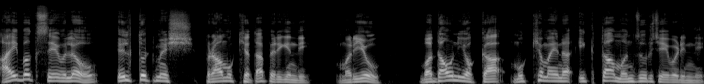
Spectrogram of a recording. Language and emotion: Telugu, neutral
